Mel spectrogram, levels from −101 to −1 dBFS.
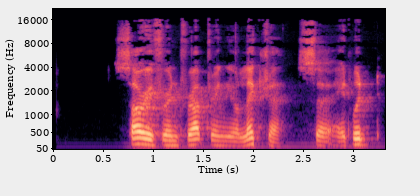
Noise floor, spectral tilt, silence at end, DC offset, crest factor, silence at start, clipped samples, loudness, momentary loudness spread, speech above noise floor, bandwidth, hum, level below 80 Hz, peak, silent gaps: -77 dBFS; -4 dB/octave; 0.15 s; under 0.1%; 18 dB; 0.65 s; under 0.1%; -19 LUFS; 12 LU; 58 dB; 16.5 kHz; none; -62 dBFS; -2 dBFS; none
